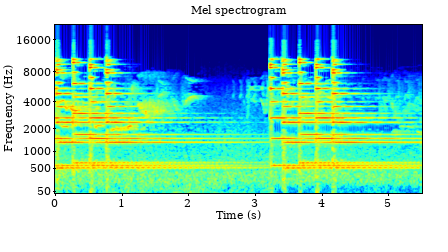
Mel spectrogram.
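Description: A doorbell rings at a house behind an iron-barred gate, sounding as two bursts of several bright, tonal chime strikes, the ringing sustained between the strikes.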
